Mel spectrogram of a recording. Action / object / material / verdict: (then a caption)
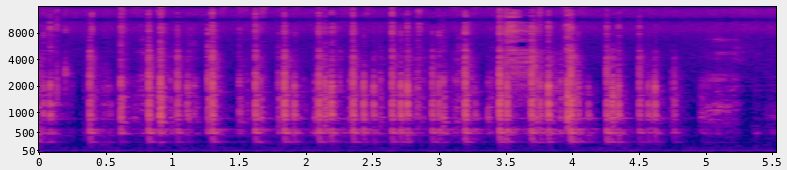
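tap / wooden violin body / wood / none. The varnished top and upper body of a hollow wooden violin are tapped with fingernails and fingertips. About thirty quick, uneven taps sound as short, dry knocks with a hollow resonant tone around 500 Hz, each fading almost at once. The tapping thins out toward the end.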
